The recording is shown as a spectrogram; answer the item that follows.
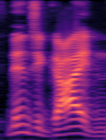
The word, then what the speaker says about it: Ninja Gaiden: then what's it supposed to be ninja it's ninja gaiden is the correct pronunciation really ninja yeah we never wanted to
